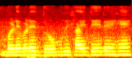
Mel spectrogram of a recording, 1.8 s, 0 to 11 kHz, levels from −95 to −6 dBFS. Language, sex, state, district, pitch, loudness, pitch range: Hindi, female, Bihar, Gaya, 200 Hz, -15 LUFS, 190-200 Hz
